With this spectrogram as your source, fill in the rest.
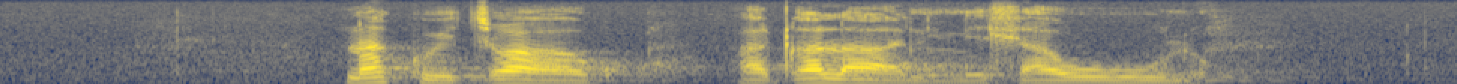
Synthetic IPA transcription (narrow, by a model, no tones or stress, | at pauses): naɡ̥ʱwɛt͡ʃʼwak̬ʼɔaǃalaninɛɬawuːlɔ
